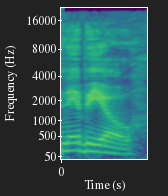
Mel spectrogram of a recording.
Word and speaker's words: Ponzinibbio: How do you pronounce it? Ponzinibbio. Yeah, Ponzinibbio.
